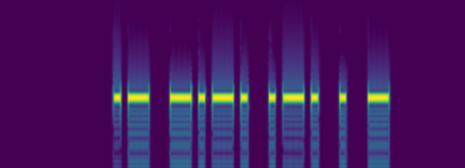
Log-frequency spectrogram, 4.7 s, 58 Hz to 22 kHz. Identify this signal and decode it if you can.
Morse code, heard as a keyed tone, about 17 wpm, 700 Hz. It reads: ACRET
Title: Code Groups - 5 Letters - 17wpm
